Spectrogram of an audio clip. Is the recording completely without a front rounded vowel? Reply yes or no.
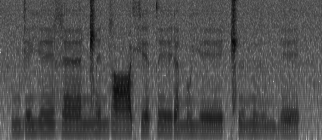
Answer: yes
